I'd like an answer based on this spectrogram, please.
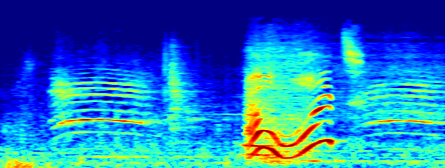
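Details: Angora goats on shearing day on a ranch; a loud wavering, quavering bleat rises and falls for about half a second, framed by softer steady tonal cries, with a person speaking briefly and background music.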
